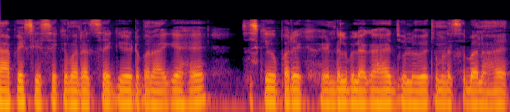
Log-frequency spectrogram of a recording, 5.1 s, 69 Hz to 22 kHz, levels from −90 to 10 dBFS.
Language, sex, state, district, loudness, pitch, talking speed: Hindi, male, Jharkhand, Ranchi, -17 LUFS, 110 Hz, 260 wpm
